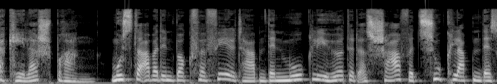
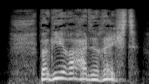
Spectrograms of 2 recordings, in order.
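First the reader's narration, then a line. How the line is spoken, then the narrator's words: Panting. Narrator (German): keuchte er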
